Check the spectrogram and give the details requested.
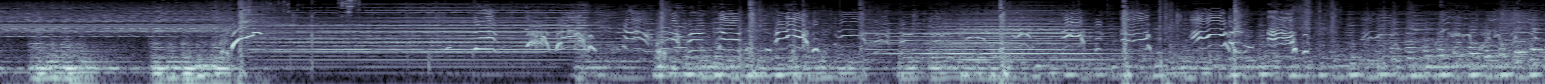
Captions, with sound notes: (SHRIEKS) Stop! No! No! Help! No! (SCREAMING)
